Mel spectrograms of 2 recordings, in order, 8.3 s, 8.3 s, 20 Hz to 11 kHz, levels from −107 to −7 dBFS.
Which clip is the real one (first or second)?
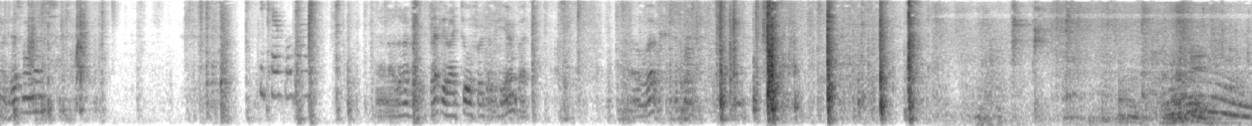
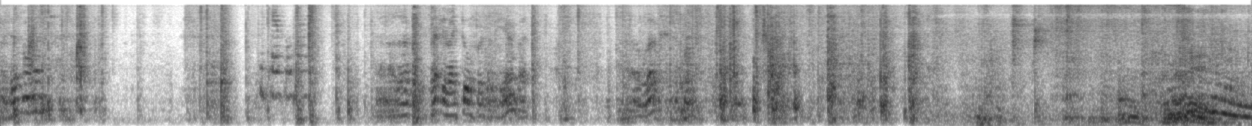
first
